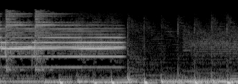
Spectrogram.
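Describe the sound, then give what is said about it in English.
A bell rung by hand, two bright, loud strikes in quick succession that ring with a sustained metallic tone before lower, rhythmic knocking sounds take over. “Ring the bell. I ring it.”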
